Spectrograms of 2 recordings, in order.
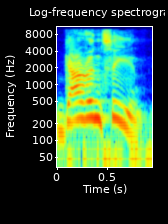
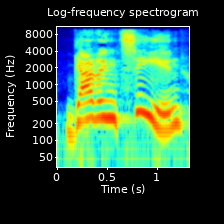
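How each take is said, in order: First: Said in the usual way. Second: Slow stressed guaranteeing. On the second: Shown as a demonstration. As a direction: stretch out "guaranteeing" slowly, rising.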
